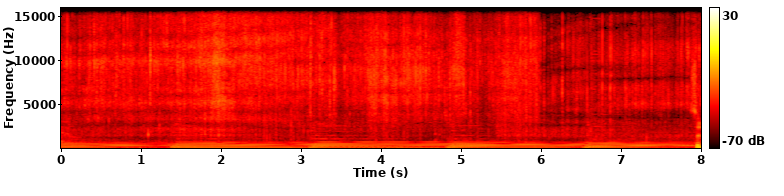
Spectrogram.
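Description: Bacon and steak sizzling steadily in their own grease on a hot stone slab over a campfire. Soft background music runs under it, its chords changing about every second and a half.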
